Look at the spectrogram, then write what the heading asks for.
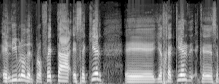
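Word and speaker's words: Yechezkel: Hoy vamos a comenzar con un nuevo libro, el libro del profeta Ezequiel, Yezhaquiel, que se pronuncia en hebreo.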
